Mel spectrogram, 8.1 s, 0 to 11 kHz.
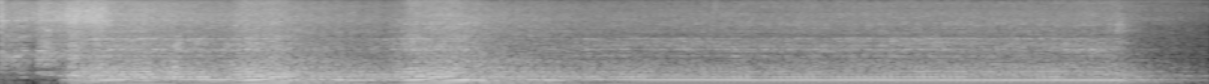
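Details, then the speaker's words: Saab 900 Turbo with K-jet fuel system restarted after K-jet repair; engine still has many small vacuum leaks needing work. Catches after a couple of blips, then settles to a steady, even idle hum; starts and runs normally. "So the Saab is running again. There's still so much work needed to be done on that engine."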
